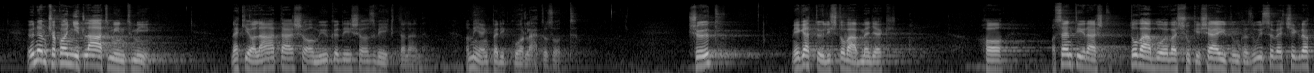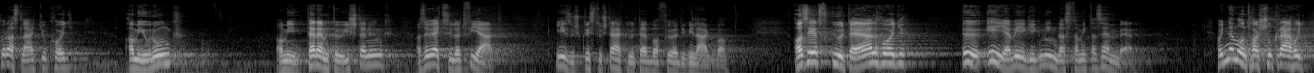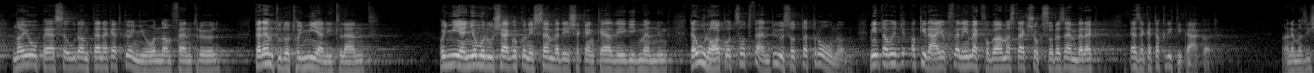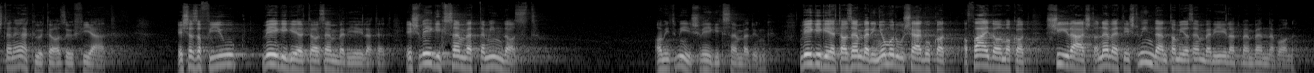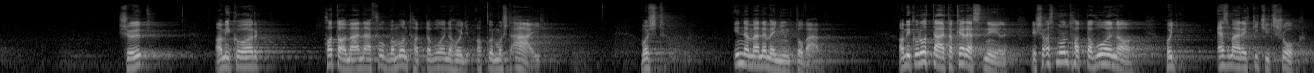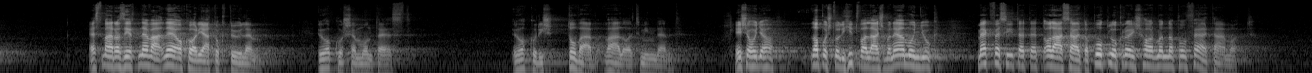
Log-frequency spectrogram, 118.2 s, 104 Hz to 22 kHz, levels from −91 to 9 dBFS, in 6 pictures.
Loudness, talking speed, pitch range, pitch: -30 LUFS, 110 wpm, 135-195 Hz, 165 Hz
